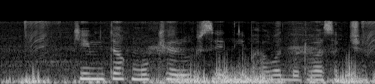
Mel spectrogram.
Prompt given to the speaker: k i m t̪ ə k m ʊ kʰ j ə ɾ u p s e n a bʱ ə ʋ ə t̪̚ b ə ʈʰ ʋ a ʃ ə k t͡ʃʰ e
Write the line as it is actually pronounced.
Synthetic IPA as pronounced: k i m t̪ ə k m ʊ kʰ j ə ɾ u p s e n i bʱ a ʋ ə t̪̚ b ə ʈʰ ʋ a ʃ ə k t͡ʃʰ e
